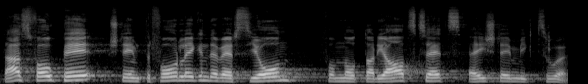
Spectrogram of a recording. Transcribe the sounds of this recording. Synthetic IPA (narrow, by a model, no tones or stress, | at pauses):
dɛsfɔʊpʰeːʃtɪmt̚d̥əɾfoːɾleɡəndəvɛɾzjoːn | fɔmnotɑɾjɑːt͡sksɛt͡sɛɪʃtɪmːɪkt͡suə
